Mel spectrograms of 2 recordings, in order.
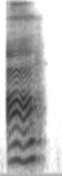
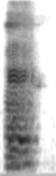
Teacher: we go from ah very open down here to a now you can feel it's moving up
